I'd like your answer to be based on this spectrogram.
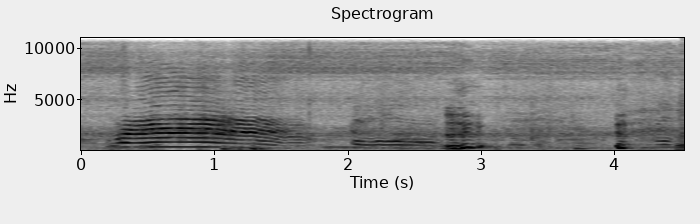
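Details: A newborn baby girl's first cries just after her hospital delivery: a short, high, wavering cry followed by softer fussing, with room noise and faint music in the background.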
